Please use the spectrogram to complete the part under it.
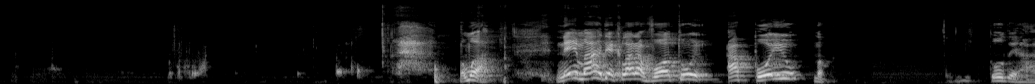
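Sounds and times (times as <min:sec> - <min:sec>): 
person drinking a glass of water, gulping and swallowing: 0:01.6 - 0:04.6
speech: 0:04.6 - 0:08.4, 0:09.6 - 0:10.3.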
